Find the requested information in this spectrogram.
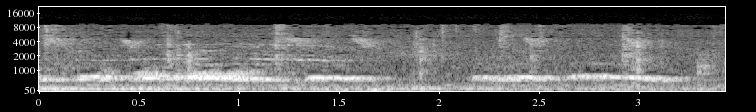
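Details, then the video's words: Low, breathy coos of a spotted dove in a small garden. One long phrase, a short note and another long phrase come over a faint low hum, with scattered high chirps. "Tiếng Chim Cu Gáy"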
